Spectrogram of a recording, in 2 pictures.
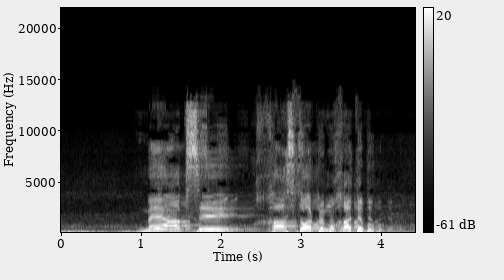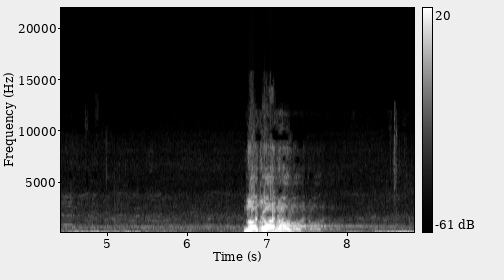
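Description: A large crowd chants loudly in unison.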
